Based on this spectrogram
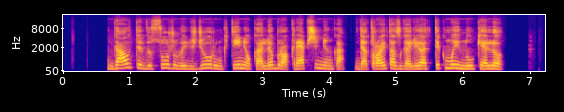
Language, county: Lithuanian, Šiauliai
